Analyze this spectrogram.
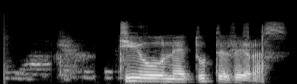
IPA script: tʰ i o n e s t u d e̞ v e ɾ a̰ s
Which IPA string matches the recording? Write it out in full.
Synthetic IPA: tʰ i o n e t u t e̞ v e ɾ a̰ s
